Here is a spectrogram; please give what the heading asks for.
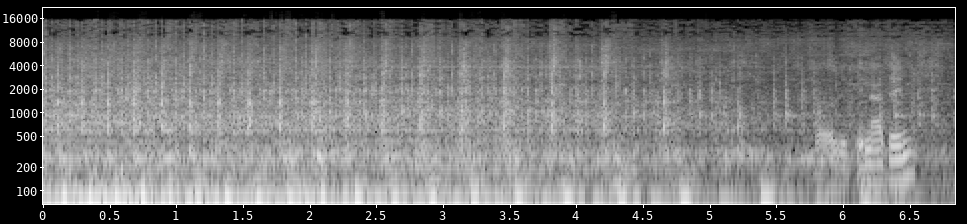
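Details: Yanmar TS190R single-cylinder diesel generator, previously hard starting, after diesel pump replaced and fuel system cleaned: quick even chugging beat, no misses or knocks; now running fine.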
